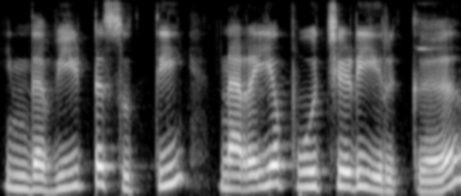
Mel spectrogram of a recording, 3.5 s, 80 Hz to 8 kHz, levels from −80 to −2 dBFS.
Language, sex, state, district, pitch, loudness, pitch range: Tamil, female, Tamil Nadu, Nilgiris, 220 Hz, -15 LUFS, 190-250 Hz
